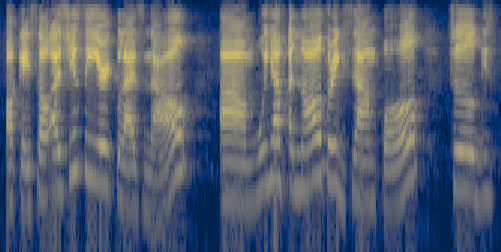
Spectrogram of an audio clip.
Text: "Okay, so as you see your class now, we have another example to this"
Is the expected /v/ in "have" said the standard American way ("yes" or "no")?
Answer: yes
